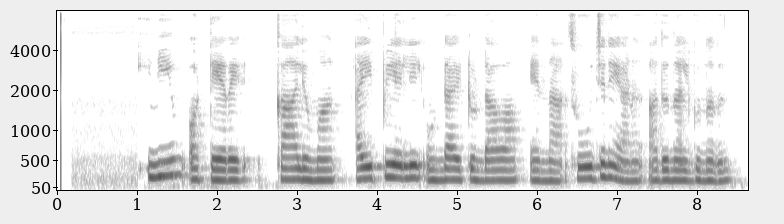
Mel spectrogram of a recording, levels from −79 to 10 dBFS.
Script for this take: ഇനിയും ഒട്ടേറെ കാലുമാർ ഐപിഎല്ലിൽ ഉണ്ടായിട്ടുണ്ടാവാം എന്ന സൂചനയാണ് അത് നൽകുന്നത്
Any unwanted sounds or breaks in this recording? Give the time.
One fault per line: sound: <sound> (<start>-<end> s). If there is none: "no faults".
no faults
